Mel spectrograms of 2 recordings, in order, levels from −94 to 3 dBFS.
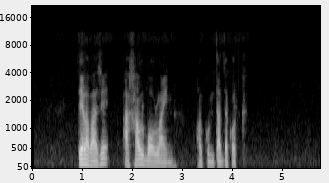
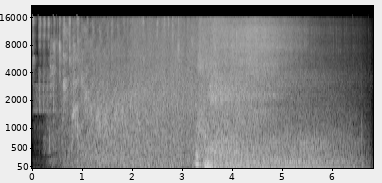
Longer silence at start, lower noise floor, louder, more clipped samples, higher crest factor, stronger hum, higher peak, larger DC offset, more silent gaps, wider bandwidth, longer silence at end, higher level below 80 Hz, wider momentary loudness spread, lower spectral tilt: first, 0.95 s vs 0 s; first, -71 dBFS vs -40 dBFS; second, -24 LUFS vs -17 LUFS; neither; about the same, 24 dB vs 20 dB; neither; about the same, -2 dBFS vs 0 dBFS; neither; neither; second, 6 kHz vs 16.5 kHz; first, 1.7 s vs 0.2 s; second, -48 dBFS vs -34 dBFS; about the same, 15 LU vs 16 LU; first, -10 dB/octave vs -1.5 dB/octave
